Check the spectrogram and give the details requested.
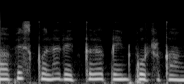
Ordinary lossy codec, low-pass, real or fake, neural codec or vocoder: none; none; fake; codec, 16 kHz, 16 kbps, FreqCodec, smaller model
